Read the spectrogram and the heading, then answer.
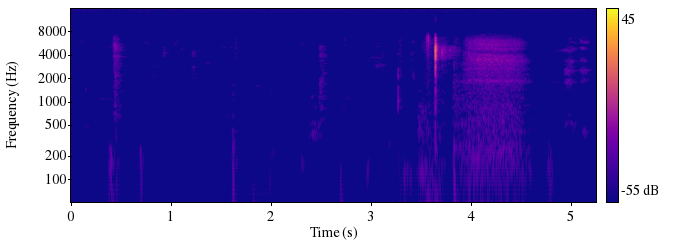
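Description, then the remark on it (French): Faint, sparse mechanical ticks of a clock at uneven spacing, followed by a short whirring rattle of the clockwork before the ticking resumes softly. No one speaks. “De la belle horloge qui est au-dessus là, de la salle, vous avez vu là, dehors, dans le réfectoire, aux petites montres en plastique made in China ou aux Rolex”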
